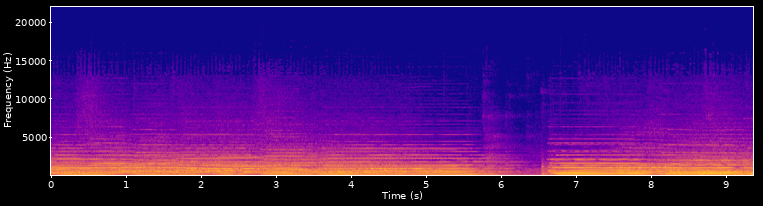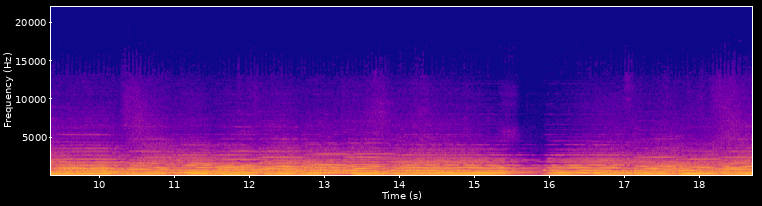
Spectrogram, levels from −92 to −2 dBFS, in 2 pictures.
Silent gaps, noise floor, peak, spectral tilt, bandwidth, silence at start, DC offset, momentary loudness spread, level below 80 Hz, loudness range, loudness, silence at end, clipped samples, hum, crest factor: none; -41 dBFS; -4 dBFS; -8.5 dB/octave; 9.4 kHz; 0 s; under 0.1%; 5 LU; -40 dBFS; 4 LU; -19 LUFS; 0 s; under 0.1%; none; 14 dB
